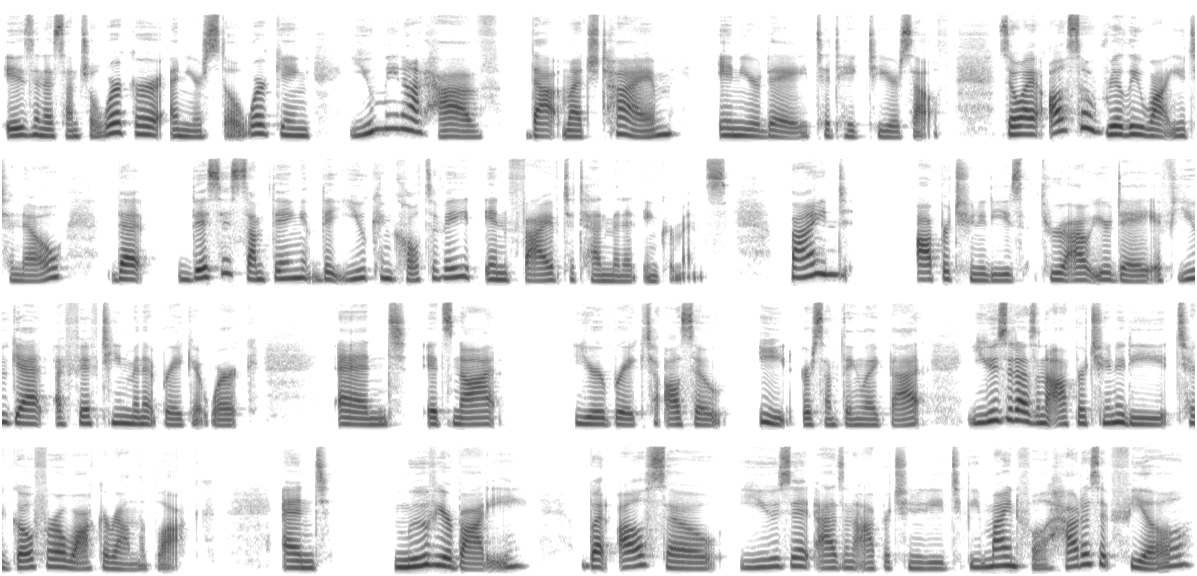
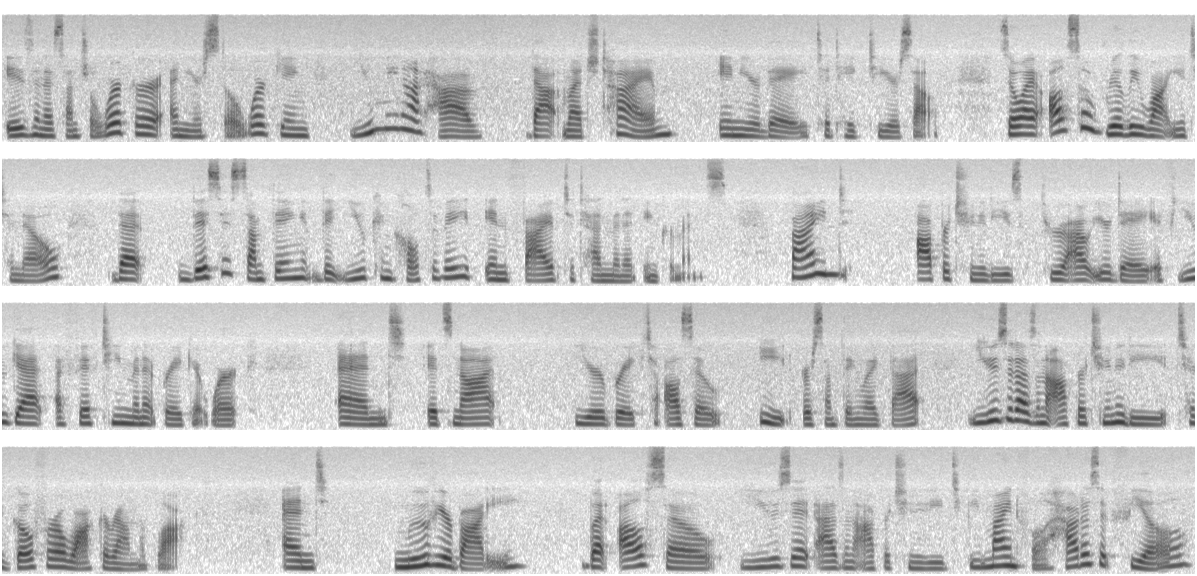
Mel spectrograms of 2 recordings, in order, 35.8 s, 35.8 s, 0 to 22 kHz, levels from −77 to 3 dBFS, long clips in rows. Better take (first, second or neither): first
